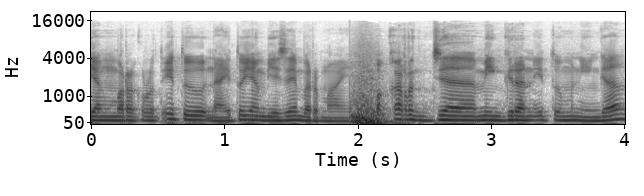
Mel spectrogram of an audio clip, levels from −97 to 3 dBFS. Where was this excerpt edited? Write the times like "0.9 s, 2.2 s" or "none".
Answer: 2.1 s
